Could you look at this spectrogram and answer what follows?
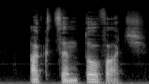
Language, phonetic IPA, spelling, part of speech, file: Polish, [ˌakt͡sɛ̃nˈtɔvat͡ɕ], akcentować, verb, Pl-akcentować.ogg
